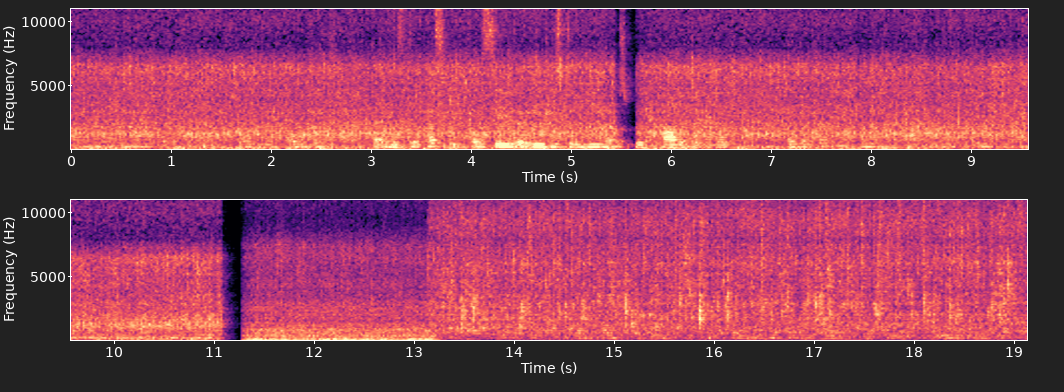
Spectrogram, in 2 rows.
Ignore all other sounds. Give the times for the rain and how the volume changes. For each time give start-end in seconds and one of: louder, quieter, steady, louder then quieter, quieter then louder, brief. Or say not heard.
0.0-19.1 steady.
